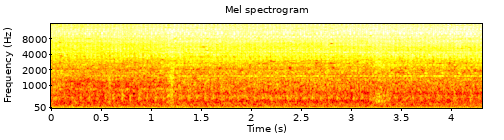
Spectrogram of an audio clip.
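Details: 2022 Nissan Rogue with cylinder 3 misfire code and knocking: rough uneven idle, stumble about three times a second, during coil/plug swap testing; one cylinder misfiring.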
